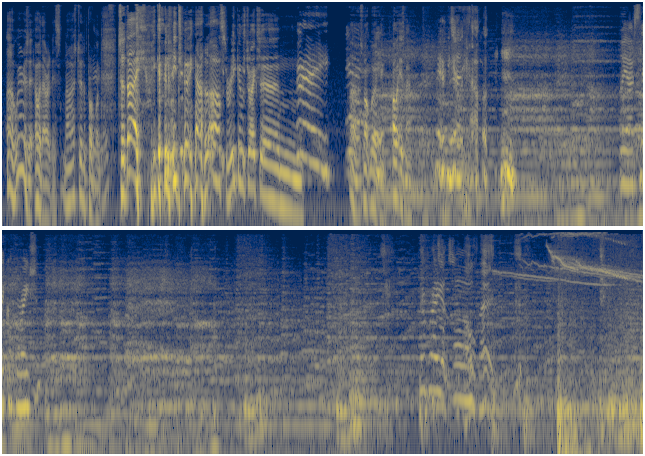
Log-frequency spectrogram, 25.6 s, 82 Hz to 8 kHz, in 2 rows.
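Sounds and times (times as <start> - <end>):
speech: 0.1 - 10.4, 12.4 - 14.1, 21.5 - 24.4
laughter: 2.7 - 4.7, 7.4 - 10.5
whistling fireworks streaks rising and falling: 20.1 - 25.6
fireworks display crackling and popping: 21.2 - 25.6.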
